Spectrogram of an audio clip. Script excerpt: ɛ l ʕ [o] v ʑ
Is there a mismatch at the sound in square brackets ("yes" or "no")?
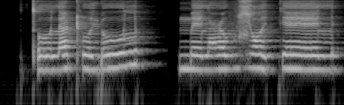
no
